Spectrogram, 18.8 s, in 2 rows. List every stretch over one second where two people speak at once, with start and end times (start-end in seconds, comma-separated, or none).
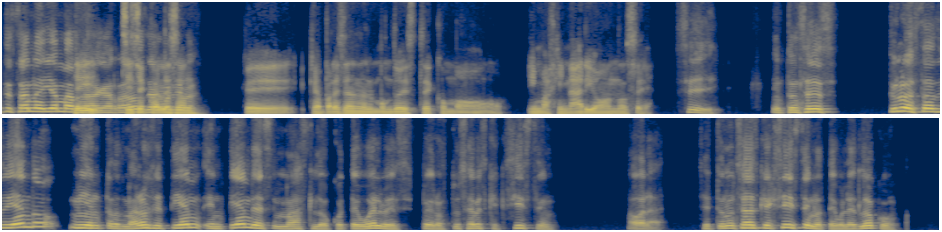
0.7-2.0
